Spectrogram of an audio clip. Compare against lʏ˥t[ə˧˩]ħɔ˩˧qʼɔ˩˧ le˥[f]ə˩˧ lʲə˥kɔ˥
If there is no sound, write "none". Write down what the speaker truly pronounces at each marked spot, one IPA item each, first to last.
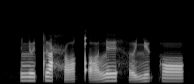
ə˥, h

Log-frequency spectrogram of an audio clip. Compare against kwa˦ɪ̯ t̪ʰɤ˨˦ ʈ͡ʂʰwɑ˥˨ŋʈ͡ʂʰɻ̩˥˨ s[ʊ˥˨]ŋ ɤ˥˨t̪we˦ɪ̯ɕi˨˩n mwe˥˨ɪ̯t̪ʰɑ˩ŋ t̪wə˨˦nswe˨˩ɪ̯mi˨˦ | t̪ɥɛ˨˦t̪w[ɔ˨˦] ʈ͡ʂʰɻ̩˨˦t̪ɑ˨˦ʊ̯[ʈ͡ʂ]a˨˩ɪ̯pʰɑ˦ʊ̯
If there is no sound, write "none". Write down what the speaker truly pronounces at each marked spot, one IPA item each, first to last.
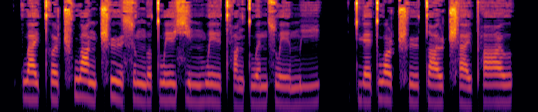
ʊ˥˨, ɔ˥˨, ʈ͡ʂʰ

